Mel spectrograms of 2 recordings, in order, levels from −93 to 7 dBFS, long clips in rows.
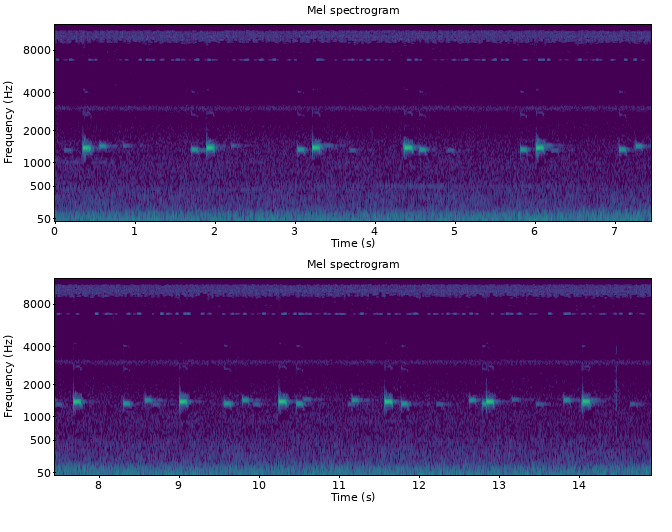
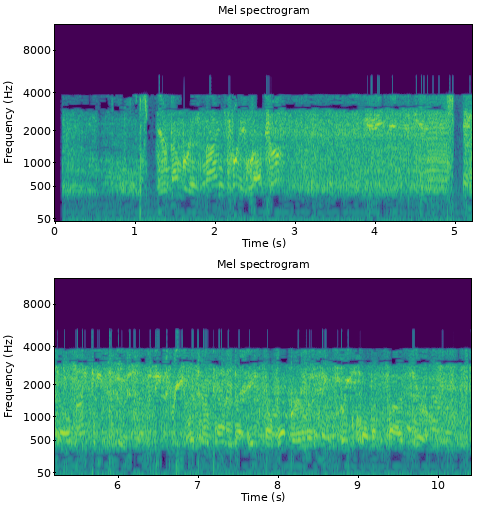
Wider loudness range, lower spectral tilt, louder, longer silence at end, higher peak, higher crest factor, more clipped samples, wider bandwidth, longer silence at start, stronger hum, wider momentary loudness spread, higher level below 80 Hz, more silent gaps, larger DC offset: about the same, 2 LU vs 3 LU; second, -2.5 dB/octave vs -4 dB/octave; second, -37 LUFS vs -9 LUFS; about the same, 0 s vs 0 s; second, -24 dBFS vs 0 dBFS; first, 18 dB vs 10 dB; second, under 0.1% vs 0.1%; first, 11.5 kHz vs 5.4 kHz; about the same, 0 s vs 0.1 s; neither; first, 24 LU vs 6 LU; second, -58 dBFS vs -42 dBFS; neither; second, under 0.1% vs 0.7%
